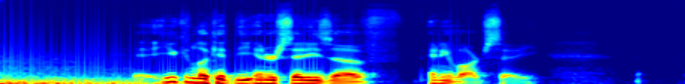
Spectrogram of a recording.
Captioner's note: explosion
